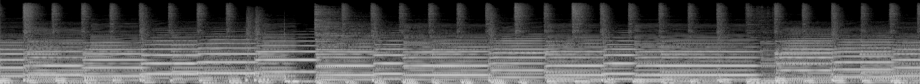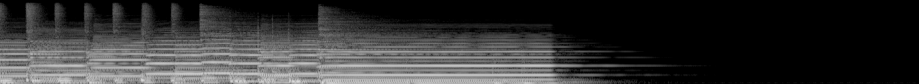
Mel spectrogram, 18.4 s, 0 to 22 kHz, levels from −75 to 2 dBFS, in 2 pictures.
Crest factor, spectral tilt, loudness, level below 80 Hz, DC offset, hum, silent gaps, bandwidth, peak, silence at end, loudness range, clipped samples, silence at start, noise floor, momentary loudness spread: 14 dB; -6.5 dB/octave; -14 LUFS; -26 dBFS; under 0.1%; 60 Hz at -45 dBFS; none; 19 kHz; -2 dBFS; 3.35 s; 3 LU; under 0.1%; 0 s; -72 dBFS; 2 LU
